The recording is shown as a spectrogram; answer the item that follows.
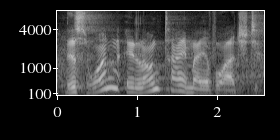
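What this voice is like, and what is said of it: Yoda character voice. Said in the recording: “do my Yoda voice. Should I do my Yoda voice?”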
